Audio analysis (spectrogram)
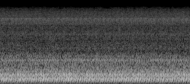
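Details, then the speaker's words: Miele W562 Prestige Plus washing machine on Cottons 95°C with a bedding load, spinning at 1300 rpm: a steady, even high-speed rush with a smooth mid-pitched hum and no knocking or rumble. Normal, healthy high-speed spin. "wow that's crazy it's weird this 1300 is the speed is like quite weird for me because it's like yeah it's quite fast"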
